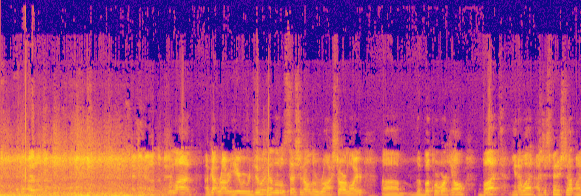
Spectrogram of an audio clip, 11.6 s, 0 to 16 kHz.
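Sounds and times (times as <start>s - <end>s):
subway train rumbling in a station: 0.0s - 3.5s
speech: 3.6s - 11.6s.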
